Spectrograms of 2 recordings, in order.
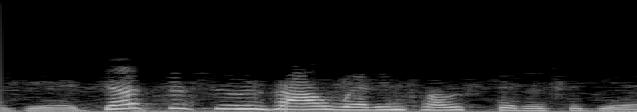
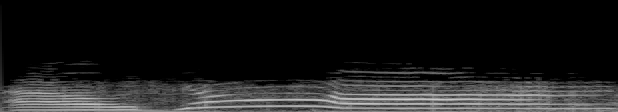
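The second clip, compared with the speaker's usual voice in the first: long, high call for her husband; 6 semitones higher than usual. Acted. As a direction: sing out the name, drawn out and rising. Wife calling out to husband.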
